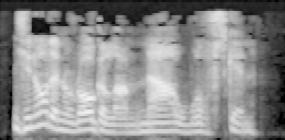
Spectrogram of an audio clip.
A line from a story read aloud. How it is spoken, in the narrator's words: growled the other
